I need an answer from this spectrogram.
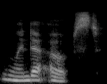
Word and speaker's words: Lynda Obst: This week on the No More Late Fees podcast, Danielle and I are joined by legendary producer and author Lynda Obst.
